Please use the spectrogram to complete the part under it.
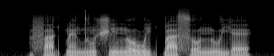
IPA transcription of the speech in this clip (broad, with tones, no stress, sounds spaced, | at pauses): f a˨ k͡p ɛ̃˨ d ũ˧ ʃ i˧ n o˧ w i˨ k͡p a˨ s o˨ n u˨ j ɛ˨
